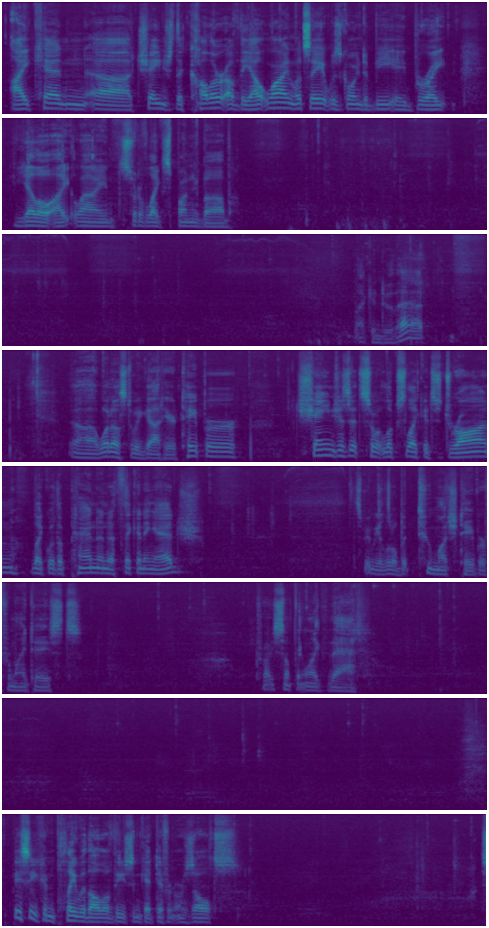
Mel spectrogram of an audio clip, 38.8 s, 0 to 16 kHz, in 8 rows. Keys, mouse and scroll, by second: 1.8 click, 3.7-4.4 drag, 4.7-5.4 drag, 15.6 click, 17.9 click, 23.1 click, 26.0 click, 34.0 click.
